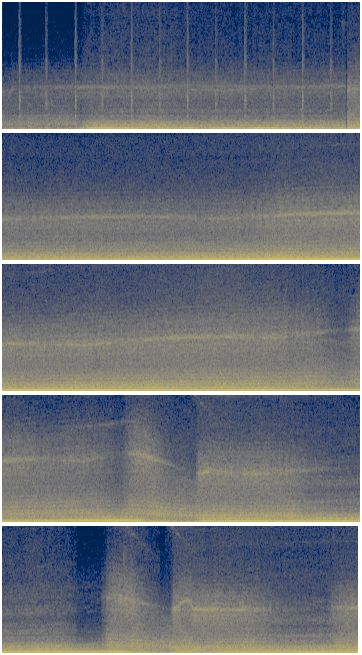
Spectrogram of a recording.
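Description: A heavy truck engine drones steadily, its pitch climbing and dropping as it shifts gears.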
